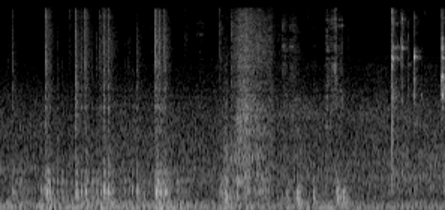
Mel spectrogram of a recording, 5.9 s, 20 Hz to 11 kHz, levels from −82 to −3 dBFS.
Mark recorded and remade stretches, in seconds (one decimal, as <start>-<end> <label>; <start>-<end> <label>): 0.0-5.9 recorded

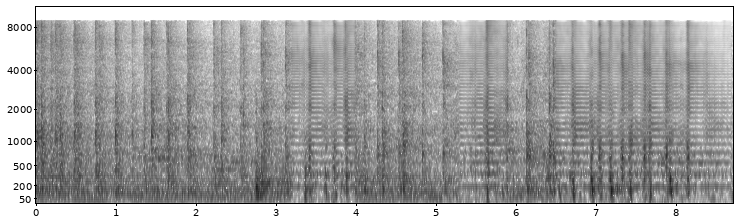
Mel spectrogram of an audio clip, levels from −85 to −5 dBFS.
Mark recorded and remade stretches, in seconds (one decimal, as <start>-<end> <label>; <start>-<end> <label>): 0.0-3.2 recorded; 3.2-4.0 remade; 4.0-5.3 recorded; 5.3-5.9 remade; 5.9-6.5 recorded; 6.5-8.7 remade

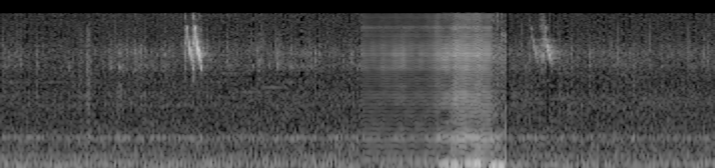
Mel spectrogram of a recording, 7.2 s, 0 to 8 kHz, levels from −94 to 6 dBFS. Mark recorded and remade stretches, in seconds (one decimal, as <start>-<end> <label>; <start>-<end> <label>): 0.0-3.6 recorded; 3.6-4.9 remade; 4.9-7.2 recorded

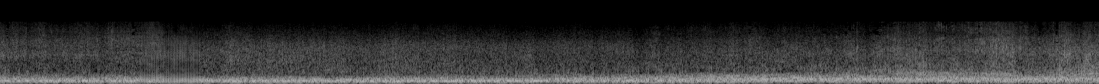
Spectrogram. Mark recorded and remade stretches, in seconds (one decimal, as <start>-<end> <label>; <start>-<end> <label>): 0.0-1.4 recorded; 1.4-2.0 remade; 2.0-11.0 recorded

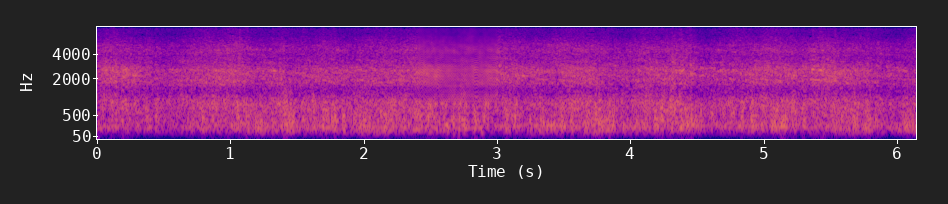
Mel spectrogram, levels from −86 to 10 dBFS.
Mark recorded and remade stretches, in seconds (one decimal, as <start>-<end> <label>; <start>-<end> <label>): 0.0-2.4 recorded; 2.4-3.0 remade; 3.0-6.1 recorded

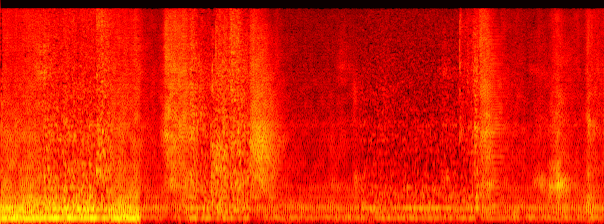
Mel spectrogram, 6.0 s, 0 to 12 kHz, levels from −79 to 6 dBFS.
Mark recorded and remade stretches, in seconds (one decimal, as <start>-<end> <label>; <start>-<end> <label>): 0.0-0.4 remade; 0.4-1.1 recorded; 1.1-1.9 remade; 1.9-2.5 recorded; 2.5-3.6 remade; 3.6-4.8 recorded; 4.8-6.0 remade

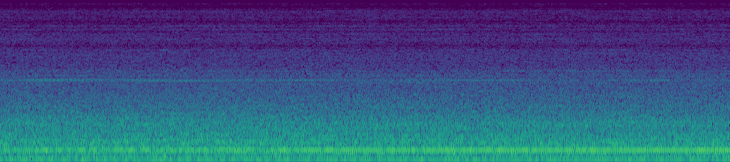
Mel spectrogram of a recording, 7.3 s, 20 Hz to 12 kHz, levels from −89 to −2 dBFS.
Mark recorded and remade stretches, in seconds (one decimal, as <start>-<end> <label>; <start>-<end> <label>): 0.0-0.4 recorded; 0.4-2.7 remade; 2.7-7.3 recorded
